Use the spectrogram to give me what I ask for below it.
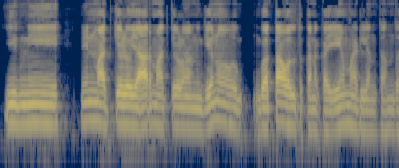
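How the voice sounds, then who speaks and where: A woman voicing a young village man working abroad, gentle and pleading, with a North Karnataka Kannada accent. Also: low voice, steady tone, moderate pace, clean tone, natural voice. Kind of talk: cartoon voice acting.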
